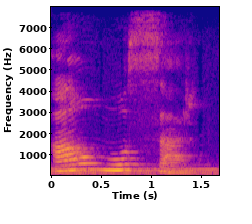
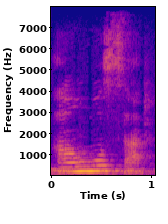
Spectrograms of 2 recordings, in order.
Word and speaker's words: almoçar: Outra coisa também, só pra gente comentar aqui, questão de pronúncia, esse L não é um L, tá? É AU, é quase um U.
